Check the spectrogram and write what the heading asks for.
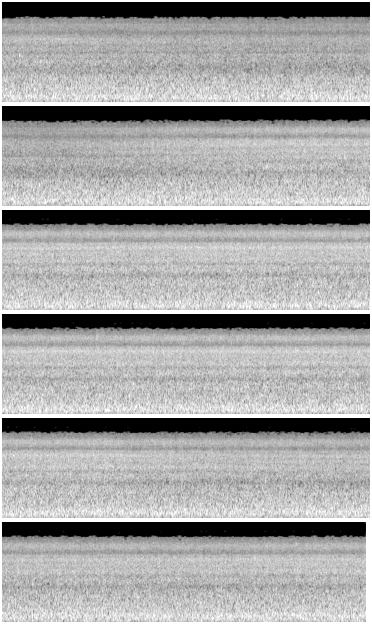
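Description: Water pouring over a low concrete weir and churning in the pool below, a steady rush with no breaks.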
